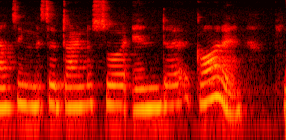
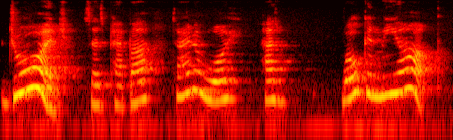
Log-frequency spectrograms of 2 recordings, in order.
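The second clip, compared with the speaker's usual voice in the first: cross complaint; 4 semitones higher, 7 dB louder than usual. A narrator's reading. Peppa woken by the toy.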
